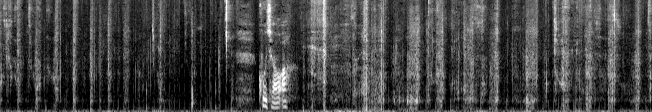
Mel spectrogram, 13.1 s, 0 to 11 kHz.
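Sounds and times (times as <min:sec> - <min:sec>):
ice being bitten and chewed: 0:00.0 - 0:04.7, 0:06.0 - 0:13.0.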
